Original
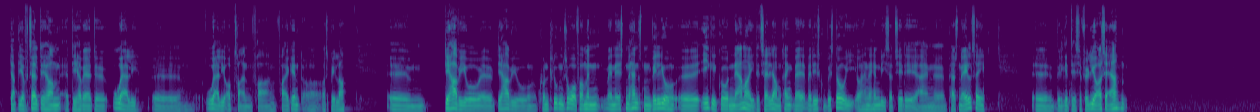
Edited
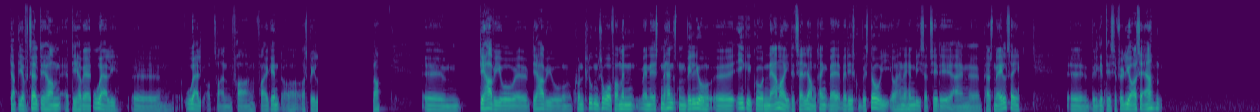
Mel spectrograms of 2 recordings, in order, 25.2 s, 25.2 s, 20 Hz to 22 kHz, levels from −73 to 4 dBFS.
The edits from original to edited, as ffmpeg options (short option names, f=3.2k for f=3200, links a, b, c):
-filter_complex "[0:a]asplit=4[a][b][c][d];[a]atrim=end=1.822[e];[b]atrim=start=2.228:end=4.43,asetpts=PTS-STARTPTS,afade=t=out:st=2.198:d=0.004:c=hsin[f];[c]atrim=start=4.43:end=6.77,asetpts=PTS-STARTPTS,afade=t=in:d=0.66,afade=t=out:st=2.336:d=0.004:c=hsin,apad=pad_dur=1.11[g];[d]atrim=start=6.77,asetpts=PTS-STARTPTS,afade=t=in:d=0.004:c=hsin[h];[f][g][h]concat=n=3:v=0:a=1[i];[e][i]acrossfade=d=0.004:c1=hsin:c2=hsin"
